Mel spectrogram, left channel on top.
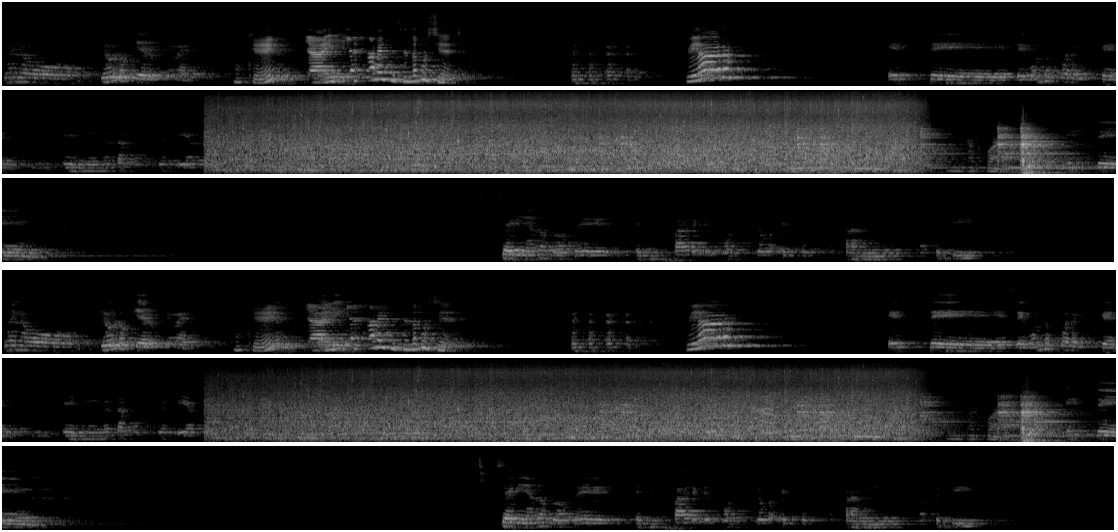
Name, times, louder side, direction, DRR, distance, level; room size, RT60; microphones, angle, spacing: voice 1, 0.0-1.9 2.7-3.5 5.7-6.3 8.9-13.3 14.1-17.8 18.2-20.4 21.8-22.8 27.3-30.4 30.7-32.0, right 1 dB, 65° right, 5 dB, 1.6 m, -43 dB
voice 2, 2.3-4.5 6.8-7.4 14.1-14.6 20.6-21.2 31.8-32.0, left 2 dB, 45° left, 5 dB, 1.9 m, -35 dB
Stream / Ocean, 13.2-20.4, left 4 dB, 20° left, 0.7 m, -33 dB
sound 1, 16.7-20.8 21.1-22.6, left 3 dB, 75° left, 4.8 m, -37 dB
11.5 x 8.0 x 8.8 m, 1.0 s
head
